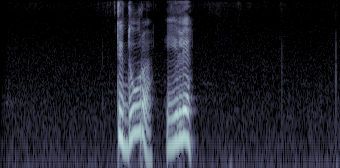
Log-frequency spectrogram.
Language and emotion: Russian, angry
